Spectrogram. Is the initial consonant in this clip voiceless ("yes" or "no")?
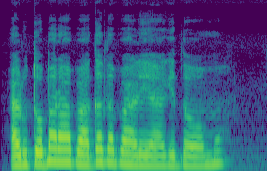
no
